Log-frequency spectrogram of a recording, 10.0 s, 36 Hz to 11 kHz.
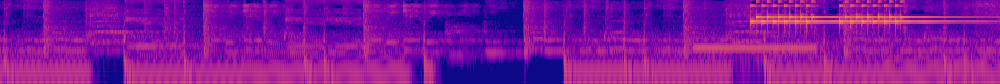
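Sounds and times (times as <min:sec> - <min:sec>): smartwatch trilling ringtone: 0:07.5 - 0:10.0.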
